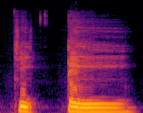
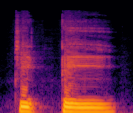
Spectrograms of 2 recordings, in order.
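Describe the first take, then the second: Both takes have the same delivery.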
